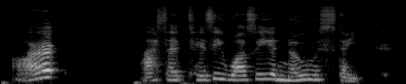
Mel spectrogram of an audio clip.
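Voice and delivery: a light West Country farmer's burr; cheery rural farmer, lightly voiced; country farmer accent. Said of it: "he liked to say things like".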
